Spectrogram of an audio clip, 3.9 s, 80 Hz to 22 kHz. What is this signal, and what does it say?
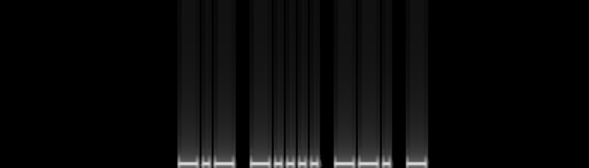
Morse code, heard as a keyed tone, about 30 wpm, 700 Hz. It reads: K6GT
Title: Call Signs - 30wpm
